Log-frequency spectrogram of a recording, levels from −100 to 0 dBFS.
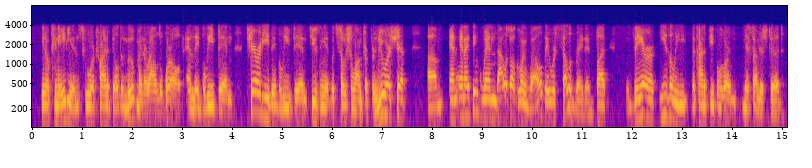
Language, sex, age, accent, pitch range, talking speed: English, male, 40-59, American, 105-160 Hz, 205 wpm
